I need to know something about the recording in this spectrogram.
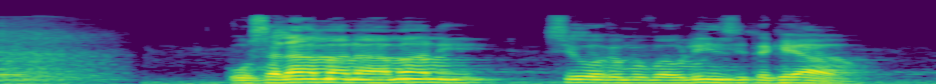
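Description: A middle-aged man speaks formally into microphones, heard through loudspeakers.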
